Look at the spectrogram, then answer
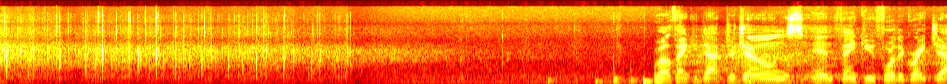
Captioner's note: applause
